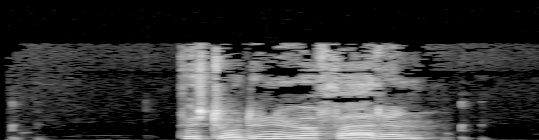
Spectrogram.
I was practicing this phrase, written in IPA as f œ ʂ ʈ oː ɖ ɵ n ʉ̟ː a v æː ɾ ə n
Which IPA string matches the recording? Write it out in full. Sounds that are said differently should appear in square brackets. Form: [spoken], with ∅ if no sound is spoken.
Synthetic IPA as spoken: f œ ʂ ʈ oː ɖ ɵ n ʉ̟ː a [f] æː ɾ ə n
